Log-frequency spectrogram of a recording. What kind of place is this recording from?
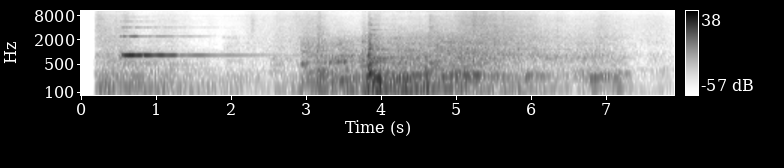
elevator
